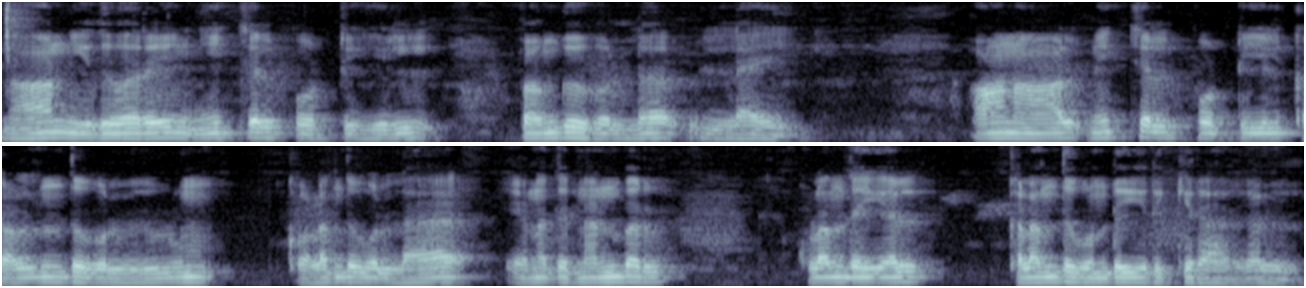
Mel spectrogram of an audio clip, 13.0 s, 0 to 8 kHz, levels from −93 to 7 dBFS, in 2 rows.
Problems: constant background noise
